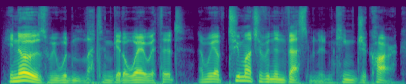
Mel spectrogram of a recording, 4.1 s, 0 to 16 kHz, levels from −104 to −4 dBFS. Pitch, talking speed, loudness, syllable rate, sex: 95 Hz, 295 wpm, -21 LUFS, 6.3 syllables/s, male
